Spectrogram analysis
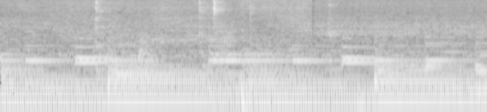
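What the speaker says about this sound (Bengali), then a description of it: "পনিরটা কিন্তু জাস্ট একটু হালকাভাবে নেড়ে ফেলে নিচ্ছি" Paneer tossed with Kashmiri chilli powder and turmeric in a frying pan, a close continuous sizzle broken by short scraping stirs, alone over soft background music.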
